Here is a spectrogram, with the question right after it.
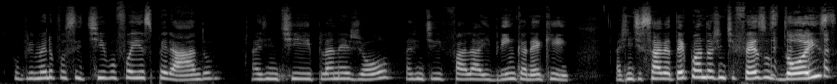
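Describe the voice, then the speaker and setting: A woman with an Argentine accent speaks at a high pitch and a moderate pace, using ordinary pitch variation and big swings in loudness. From Argentina. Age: 30s. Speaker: mother and content creator. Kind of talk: interview. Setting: studio.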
